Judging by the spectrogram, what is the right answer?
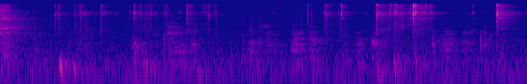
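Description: A dog rummaging among tennis balls, wrapping and cardboard boxes: scattered rustles and light knocks, loudest about four seconds in, with a few short soft dog noises.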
